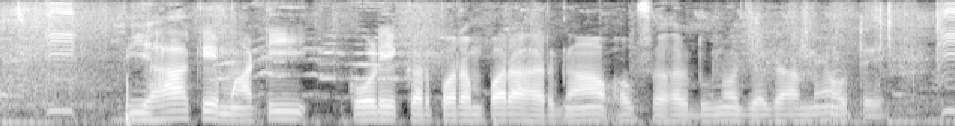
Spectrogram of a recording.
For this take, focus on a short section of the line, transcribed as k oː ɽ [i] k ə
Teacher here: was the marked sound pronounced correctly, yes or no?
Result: no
